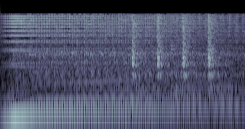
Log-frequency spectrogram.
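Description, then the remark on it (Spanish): A car engine catches with a low rumbling surge, then settles into a steady idle with a smooth hum and faint rhythmic ticking. No voices. “prender un carro es algo más que prender un carro.”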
